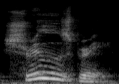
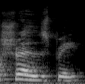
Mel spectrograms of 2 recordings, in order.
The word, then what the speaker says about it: Shrewsbury: am in the crowd in shrewbury or shury depending on how you pronounce it we come to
